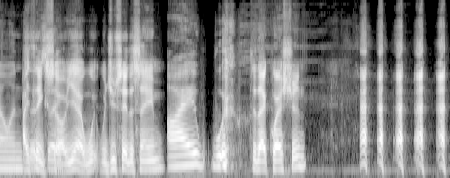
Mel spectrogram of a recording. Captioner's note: laughs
